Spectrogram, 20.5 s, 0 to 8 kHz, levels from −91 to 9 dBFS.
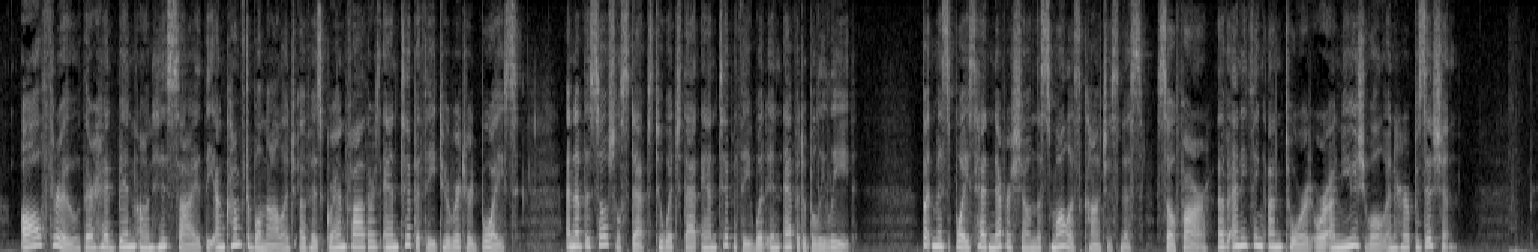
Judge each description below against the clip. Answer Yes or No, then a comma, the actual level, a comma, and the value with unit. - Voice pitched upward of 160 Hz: Yes, medium, 185 Hz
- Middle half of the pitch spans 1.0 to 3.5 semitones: No, average, 4.0 semitones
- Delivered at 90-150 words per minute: Yes, average, 145 wpm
